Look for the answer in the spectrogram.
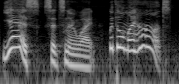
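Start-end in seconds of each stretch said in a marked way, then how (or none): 0.0-0.6 put-on very high girlish reply. A narrator's reading. 1.6-2.5 put-on very high girlish reply. A narrator's reading.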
